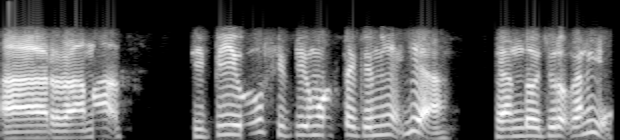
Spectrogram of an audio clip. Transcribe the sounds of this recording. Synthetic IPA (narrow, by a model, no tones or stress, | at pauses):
aramaʔ | sipiusipiumɔst̪ɛk̬emiɲaʔɡia | heand̪ɔt͡ʃuɾɔʔkanɡia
